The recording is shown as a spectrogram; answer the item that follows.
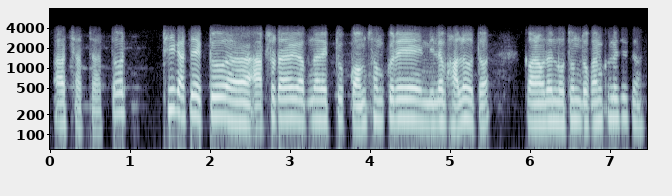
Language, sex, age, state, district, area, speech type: Bengali, male, 18-30, West Bengal, Murshidabad, urban, conversation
